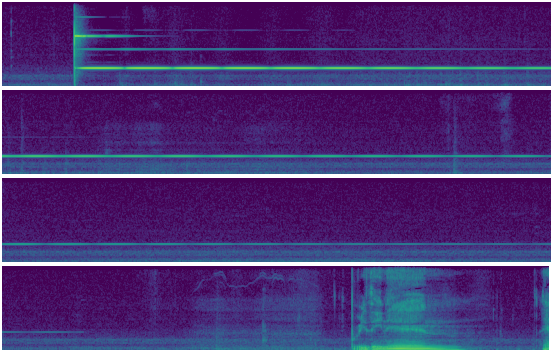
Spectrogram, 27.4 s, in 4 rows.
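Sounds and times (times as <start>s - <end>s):
meditation bell ringing: 0.9s - 26.2s
speech: 25.0s - 26.1s.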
